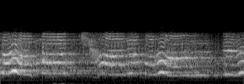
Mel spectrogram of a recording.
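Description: A woman singing a Turkish folk song, played back from a 78 rpm shellac record on a gramophone. The melody bends and wavers continually in ornamented turns.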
